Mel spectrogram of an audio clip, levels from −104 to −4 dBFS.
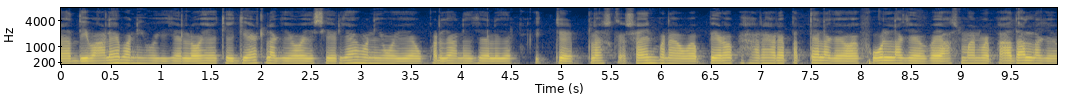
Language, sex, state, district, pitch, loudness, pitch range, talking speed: Hindi, male, Bihar, Purnia, 135 Hz, -23 LUFS, 130-140 Hz, 260 wpm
